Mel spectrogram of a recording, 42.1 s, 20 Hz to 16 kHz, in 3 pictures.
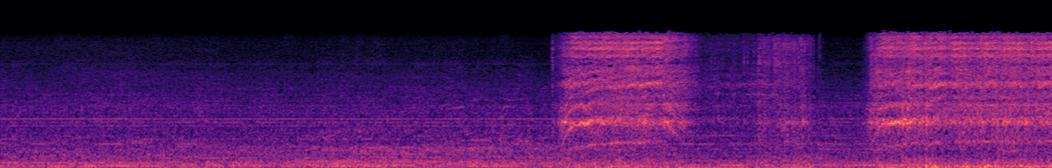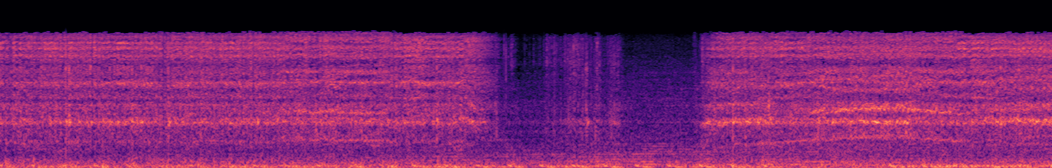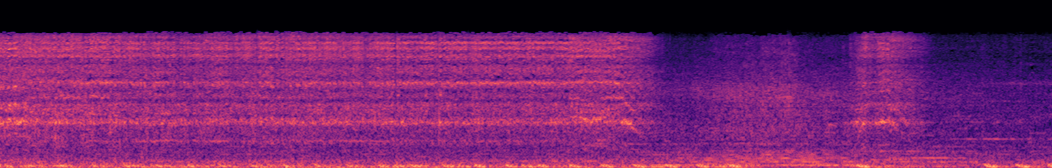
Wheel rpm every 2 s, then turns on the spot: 0, 0, 0, 30, 80, 30, 140, 160, 160, 160, 40, 30, 150, 160, 160, 160, 160, 160, 50, 30, 10.
20-22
